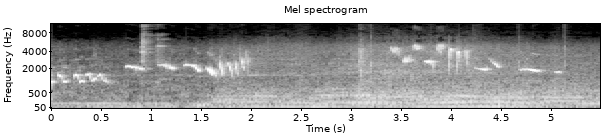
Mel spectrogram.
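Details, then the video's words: White-rumped shama of the Aceh type, song used as a lure to provoke other birds: varied clear whistled phrases, slurred and rising notes with quick twittering runs, moderately faint against a steady low background hum. "murai batu pancingan murai batu aceh bikin burung lain emosi"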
